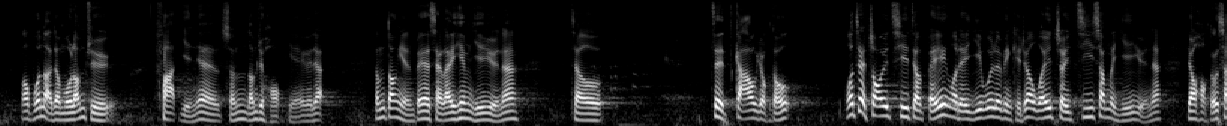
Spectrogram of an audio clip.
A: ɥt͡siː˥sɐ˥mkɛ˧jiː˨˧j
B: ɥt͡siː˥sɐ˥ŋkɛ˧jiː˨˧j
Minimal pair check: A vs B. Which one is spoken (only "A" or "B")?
A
